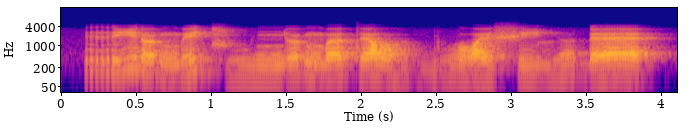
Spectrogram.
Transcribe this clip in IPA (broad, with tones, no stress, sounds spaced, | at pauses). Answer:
r i˧˥˧ ɾ ɵ˩˧˩ ŋ͡m ɪ˧˥˧ t͡ɕ ṳ˩˧˩ ɲ ɵ˧˥˧ ŋ͡m ə˧˥˧ t ɪ˧˥˧ lˠ ə̤˩˧˩ ɡ͡b ṳ˩˧˩ lˠ ɪ˩˧˩ ʃ i˩˧˩ ʎ ə̤˧˥˧ ɗ ɛ˧˥˧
